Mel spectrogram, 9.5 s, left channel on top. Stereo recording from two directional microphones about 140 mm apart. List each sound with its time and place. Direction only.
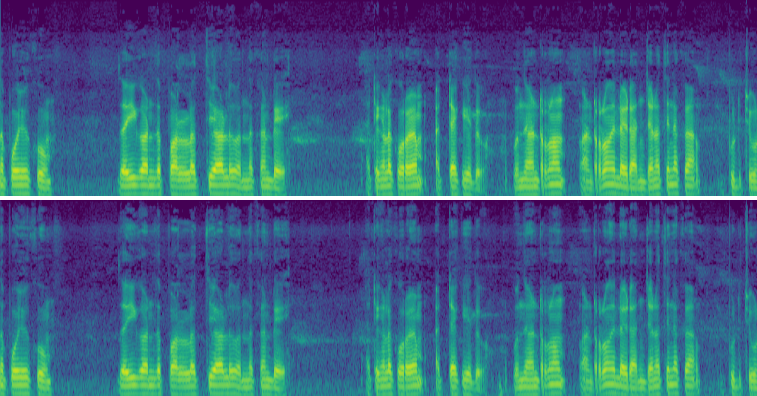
0.0 s speech: 30° right (ahead or behind)
1.5 s speech: 20° right (ahead or behind)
